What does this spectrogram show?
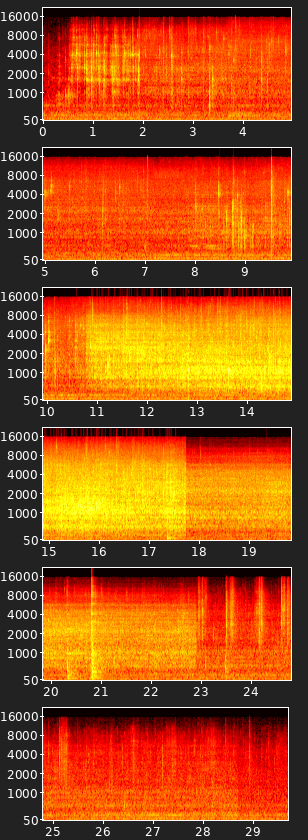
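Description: Garlic and shrimp frying in hot olive oil in a pan, a steady sizzle. It grows much louder about a third of the way in, when the raw shrimp go into the oil, and stays loud for several seconds before settling down. Near the end a few sharp clicks or taps stand out as the frying fades.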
